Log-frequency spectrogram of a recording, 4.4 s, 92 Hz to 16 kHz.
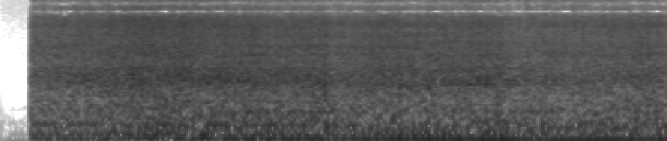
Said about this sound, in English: Pulled into my favorite 7-Eleven to get diesel for my truck here.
